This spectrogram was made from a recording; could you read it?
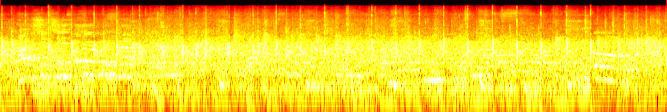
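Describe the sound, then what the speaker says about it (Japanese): Sustained applause from a large crowd at a Japanese university beauty contest, steady and full throughout, with voices faintly mixed in beneath the clapping. "拍手審査員です"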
